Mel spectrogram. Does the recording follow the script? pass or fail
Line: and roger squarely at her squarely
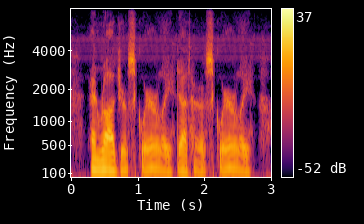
pass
